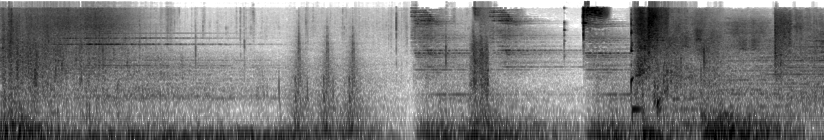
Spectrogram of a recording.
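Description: Bombarda and Confringo spells exploding in Hogwarts Legacy: a few heavy booming blasts ring out over a continuous rumbling background, each burst loud and close, with short gaps between them.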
